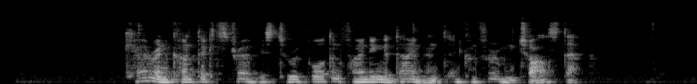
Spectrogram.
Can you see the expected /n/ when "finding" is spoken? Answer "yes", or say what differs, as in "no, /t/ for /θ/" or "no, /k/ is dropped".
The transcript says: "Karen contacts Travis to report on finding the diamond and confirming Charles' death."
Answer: yes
